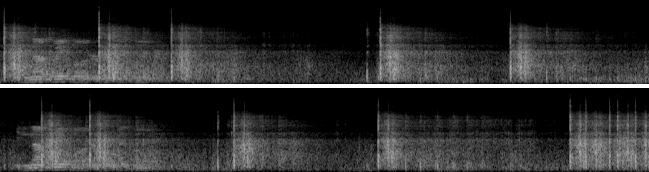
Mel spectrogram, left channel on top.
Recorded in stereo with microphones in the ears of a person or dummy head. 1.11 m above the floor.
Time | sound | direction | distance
0.2 | a man speaking | 10° right (ahead or behind) | 2.5 m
